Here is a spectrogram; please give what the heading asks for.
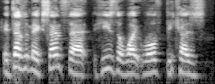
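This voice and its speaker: A young man with a rather high, light voice leads a loose, casual interview among friends. He talks bluntly and states strong opinions, with casual swearing mixed in. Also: moderate pace, warm tone. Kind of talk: casual chat.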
